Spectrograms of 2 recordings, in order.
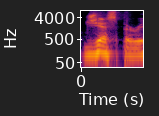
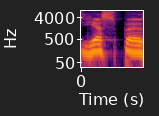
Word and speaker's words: Jesper: name is pronounced jper it's not Jesper is it it's yesper St stockstad Nelson hello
